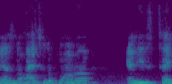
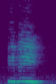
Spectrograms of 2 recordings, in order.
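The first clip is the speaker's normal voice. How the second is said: loud, high-pitched beep-beep; car horn imitation; 9 semitones higher, 7 dB louder than usual. Client honking outside for the coach, loud mock horn. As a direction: sound a cheery horn from outside.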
